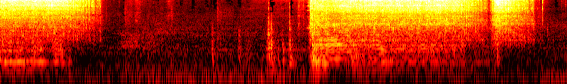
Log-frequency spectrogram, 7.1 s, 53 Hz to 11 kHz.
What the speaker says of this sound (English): So I'll take a 10mm socket and we'll pull those screws out.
